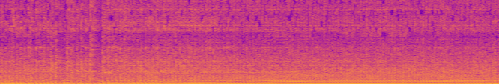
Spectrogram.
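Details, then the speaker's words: Mini bike V-twin, a generator engine, first start with belt off and throttle knocked up; fast, steady, slightly uneven rapid thump that never settles; idling way too high, fix is the idle screw underneath needing a screwdriver. "there's actually a screw underneath holding it because it's idling way too high so i gotta find a screwdriver and get that adjusted"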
